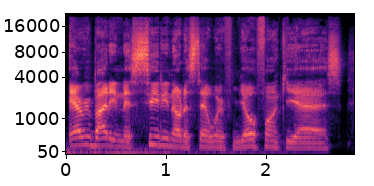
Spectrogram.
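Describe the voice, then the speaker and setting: A man streaming a casual reaction to a video, slangy and animated, swinging between incredulous shouts and muttered asides. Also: a little high, racing, slight background noise.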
